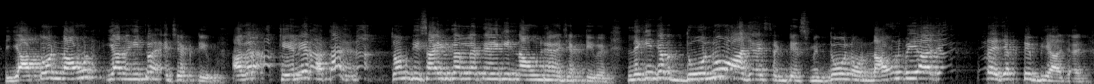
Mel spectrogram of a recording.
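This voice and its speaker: A man's voice: very high-pitched, expressive, normal speed, few pauses. A man teaching an English grammar lesson in Hindi, who asks the class a question and answers it himself, repeating each point. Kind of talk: Hindi-language grammar lecture. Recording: echoey, dull lo-fi room sound.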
